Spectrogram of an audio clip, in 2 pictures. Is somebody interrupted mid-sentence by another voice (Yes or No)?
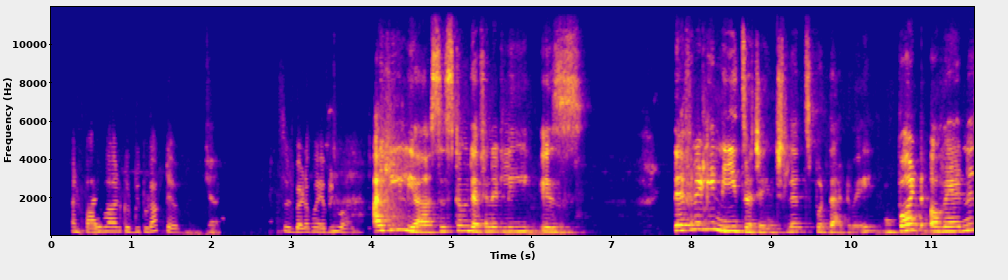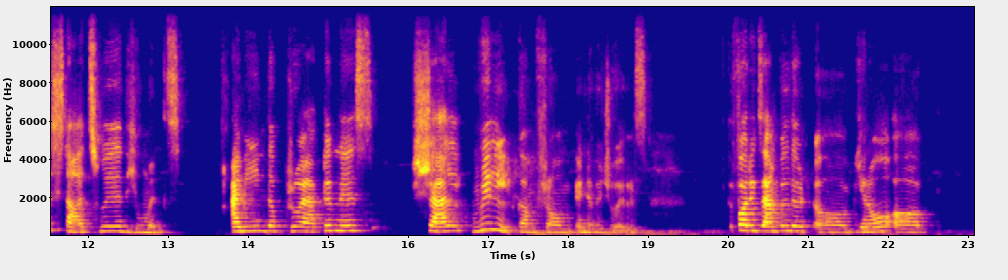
No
